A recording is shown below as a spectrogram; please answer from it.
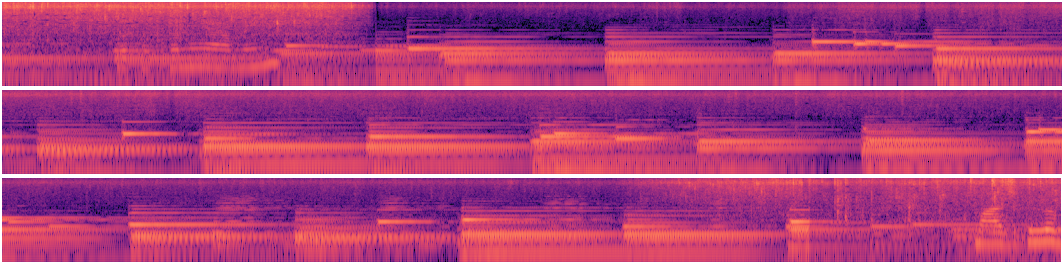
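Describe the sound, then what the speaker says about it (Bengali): Tangra fish sizzling in plenty of oil in a kadai, a continuous frying hiss partly buried under prominent background music throughout. "মাছগুলো ভাজা হতে থাক"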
